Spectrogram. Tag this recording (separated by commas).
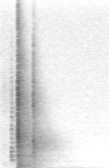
Door, Domestic sounds, Slam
